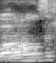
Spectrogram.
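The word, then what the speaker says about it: Walz: too but but but how do you say his name Waltz wals um like walls yeah they keep talking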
